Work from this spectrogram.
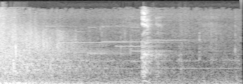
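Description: A Confringo fire spell blasts in Hogwarts Legacy, with a booming burst at the start that rolls off into a rumbling tail, then a sharp crack later among lingering low background noise.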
